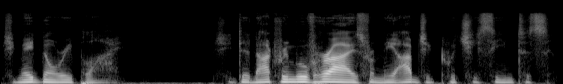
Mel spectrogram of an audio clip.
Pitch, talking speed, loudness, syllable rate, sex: 95 Hz, 190 wpm, -20 LUFS, 5.1 syllables/s, male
